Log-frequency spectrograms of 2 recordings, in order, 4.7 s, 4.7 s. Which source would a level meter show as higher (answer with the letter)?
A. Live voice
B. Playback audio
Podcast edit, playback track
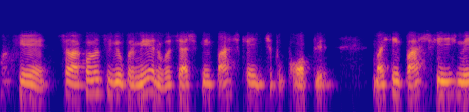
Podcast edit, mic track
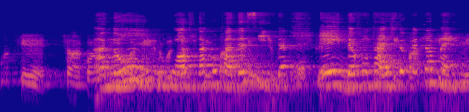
A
